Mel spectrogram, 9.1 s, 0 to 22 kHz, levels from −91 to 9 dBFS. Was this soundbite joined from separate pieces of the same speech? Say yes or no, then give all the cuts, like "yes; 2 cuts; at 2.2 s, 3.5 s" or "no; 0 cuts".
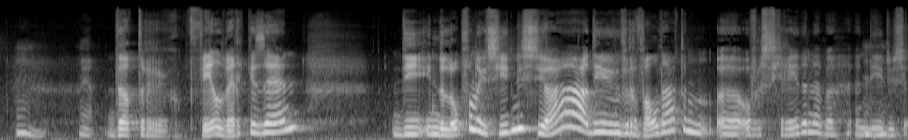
no; 0 cuts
